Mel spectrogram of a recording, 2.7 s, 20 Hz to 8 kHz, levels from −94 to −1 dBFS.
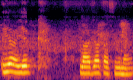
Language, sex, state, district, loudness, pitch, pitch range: Hindi, male, Uttar Pradesh, Lucknow, -14 LUFS, 210 Hz, 190-215 Hz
